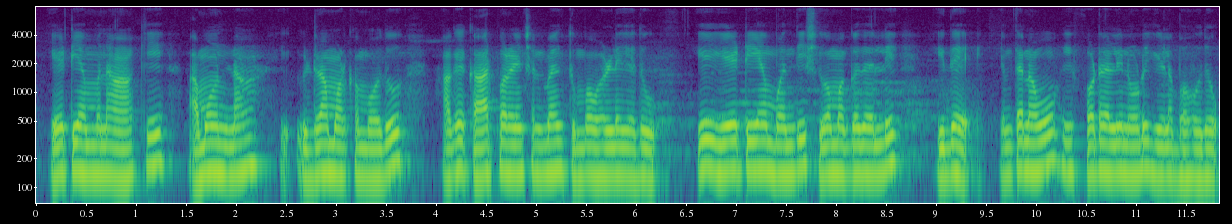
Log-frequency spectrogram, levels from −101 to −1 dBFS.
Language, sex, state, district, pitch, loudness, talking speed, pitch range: Kannada, male, Karnataka, Shimoga, 140 Hz, -21 LUFS, 120 wpm, 135-150 Hz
